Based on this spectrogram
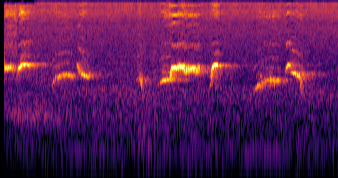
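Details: Bird singing in February: clear whistled phrases around mid-high pitch, short slurred rising and falling notes repeated in quick succession, with a faint low hum beneath.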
